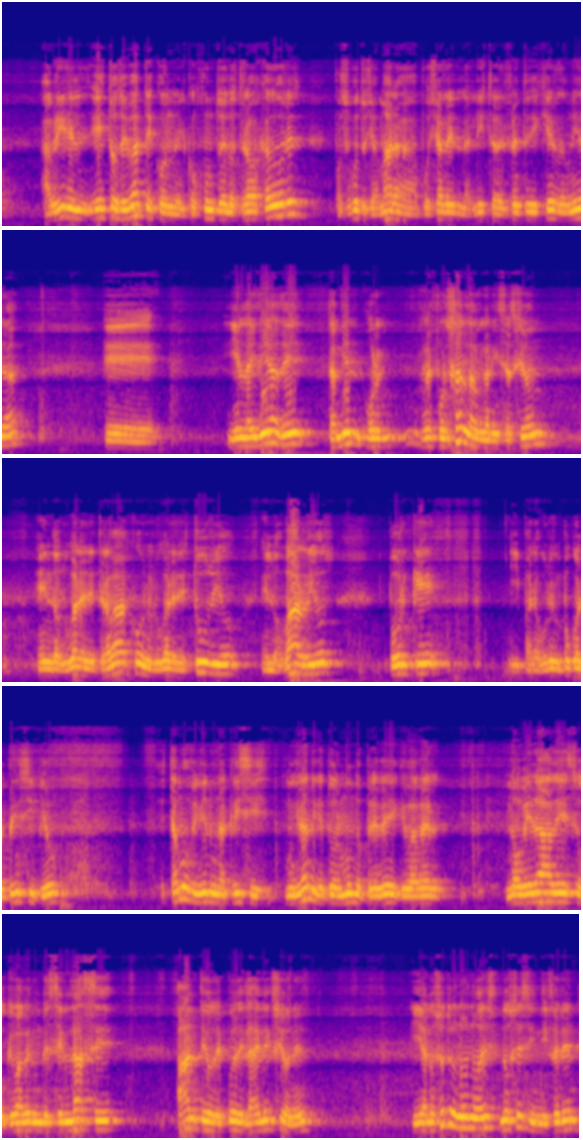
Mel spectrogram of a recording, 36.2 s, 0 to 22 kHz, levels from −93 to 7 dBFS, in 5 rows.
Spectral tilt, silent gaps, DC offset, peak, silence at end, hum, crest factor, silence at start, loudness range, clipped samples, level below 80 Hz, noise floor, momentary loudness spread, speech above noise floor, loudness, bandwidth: -4.5 dB/octave; none; under 0.1%; 0 dBFS; 0 s; none; 12 dB; 0.5 s; 5 LU; 0.3%; -52 dBFS; -47 dBFS; 12 LU; 37 dB; -10 LUFS; 10 kHz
